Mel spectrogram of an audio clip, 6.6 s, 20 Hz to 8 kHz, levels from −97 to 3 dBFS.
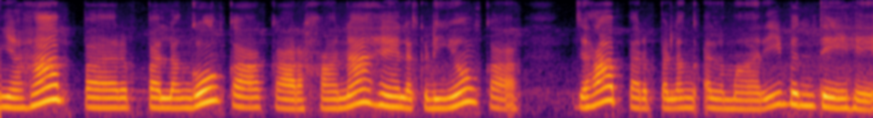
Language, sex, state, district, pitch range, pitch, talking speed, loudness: Hindi, female, Bihar, Kaimur, 195-245 Hz, 210 Hz, 130 wpm, -18 LUFS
